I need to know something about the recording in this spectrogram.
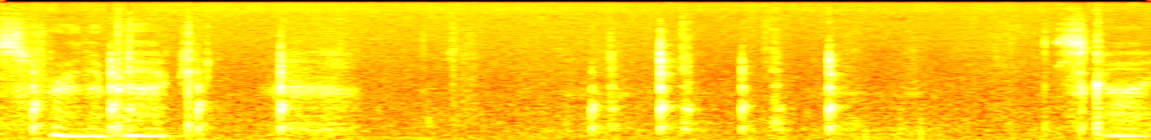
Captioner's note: scratching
